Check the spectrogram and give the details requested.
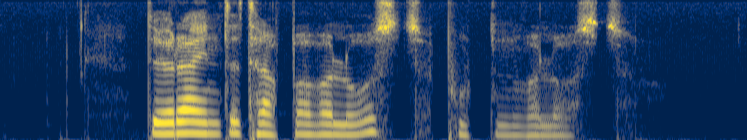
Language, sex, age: Norwegian, female, 18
